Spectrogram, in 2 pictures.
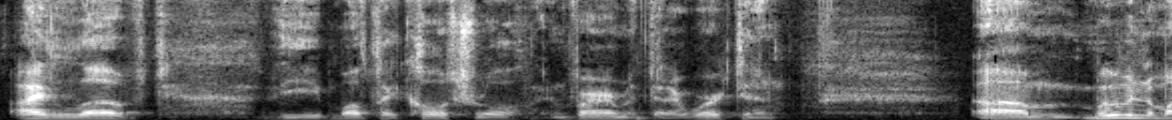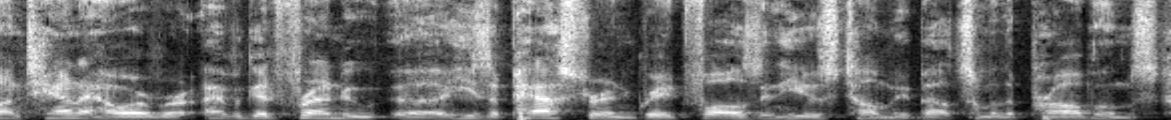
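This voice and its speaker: Man, husky voice, halting candid delivery, council podium mic. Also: medium pitch. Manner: halting and candid, with restarts and throat clearing. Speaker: public commenter. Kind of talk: public comment at a council meeting. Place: city council chamber.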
